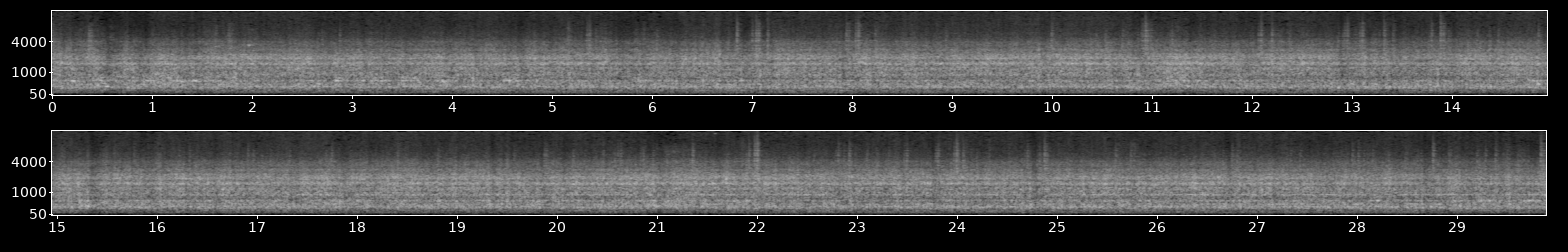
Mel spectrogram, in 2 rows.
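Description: Keisei AE100 series electric train running at a steady pace, heard from inside passenger car AE132: an even rumble of wheels on rail with steady tones that neither rise nor fall. A weak air-conditioning fan runs underneath.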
